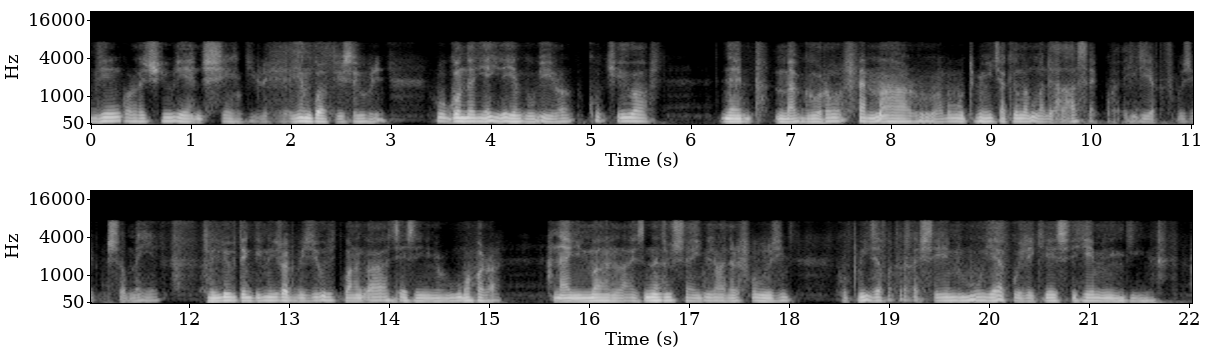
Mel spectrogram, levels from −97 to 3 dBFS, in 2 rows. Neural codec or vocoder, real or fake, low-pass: codec, 16 kHz in and 24 kHz out, 0.4 kbps, LongCat-Audio-Codec, four codebook decoder; fake; 7.2 kHz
